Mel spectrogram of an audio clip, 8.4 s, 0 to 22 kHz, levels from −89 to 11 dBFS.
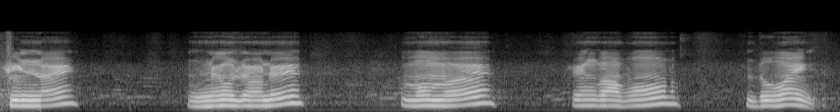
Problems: constant background noise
